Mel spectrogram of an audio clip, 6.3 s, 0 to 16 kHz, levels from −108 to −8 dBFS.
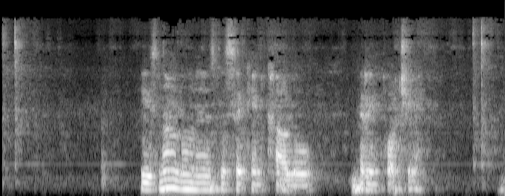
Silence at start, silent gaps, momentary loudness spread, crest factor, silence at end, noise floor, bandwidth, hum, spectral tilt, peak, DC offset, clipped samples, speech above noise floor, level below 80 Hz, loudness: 0.2 s; none; 19 LU; 16 dB; 0 s; -61 dBFS; 11 kHz; none; -6 dB/octave; -2 dBFS; under 0.1%; under 0.1%; 45 dB; -58 dBFS; -18 LUFS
